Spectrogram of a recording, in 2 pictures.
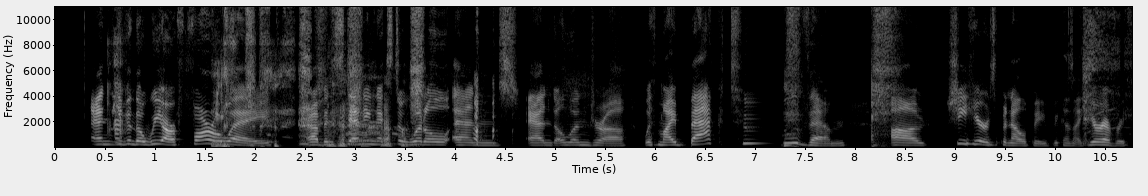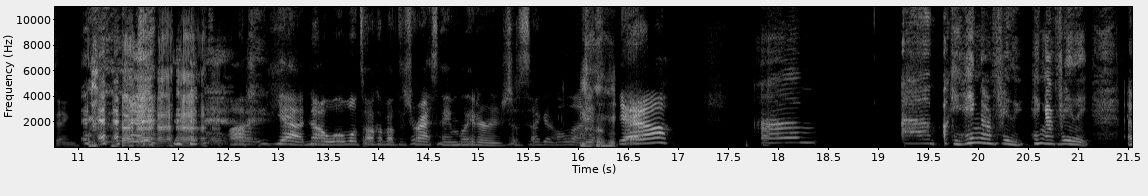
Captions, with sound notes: - And even though we are far away, I have been standing next to Widdle and Alyndra with my back to them. She hears Penelope, because I hear everything. (laughs) Yeah, no, we'll talk about the dress name later, just a second, hold on. Yeah! - Okay, hang on, Freely, hang on, Freely.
